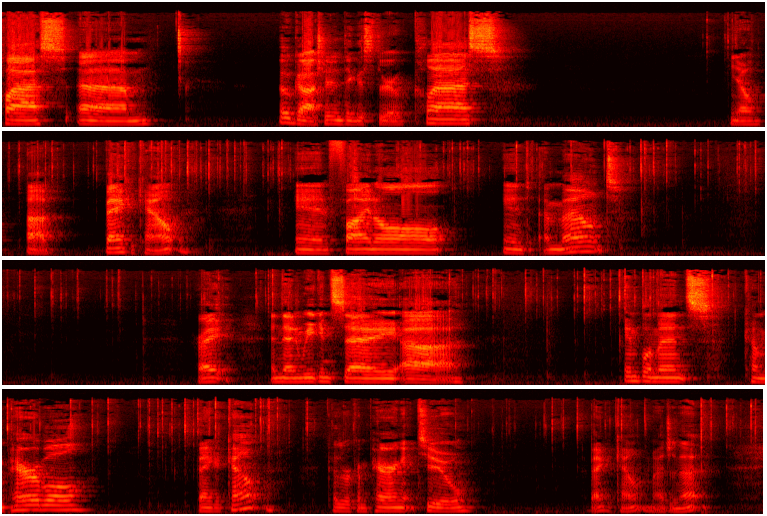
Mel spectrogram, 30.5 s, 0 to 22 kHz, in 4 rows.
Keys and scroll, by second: 0.0-0.9 typing, 7.9-15.3 typing, 15.8 Down, 16.2 Return, 16.9 Down, 17.2 Up, 17.8 alt+shift+f, 18.3 Return, 18.5 alt+shift+f, 18.8 Up, 19.0 Up, 19.7-20.4 Right, 20.5 Right, 21.0-22.8 typing, 24.0 Return, 24.1-26.6 typing, 28.3 alt+Left, 28.6 alt+Left, 28.8 alt+Left, 29.4 Left, 29.5 Left, 30.3 super+..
